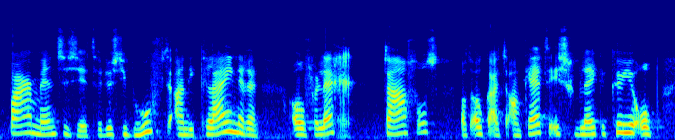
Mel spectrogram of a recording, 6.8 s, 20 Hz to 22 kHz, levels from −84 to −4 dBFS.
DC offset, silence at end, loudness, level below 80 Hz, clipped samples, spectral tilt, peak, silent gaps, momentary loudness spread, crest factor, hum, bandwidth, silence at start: under 0.1%; 0.25 s; -35 LUFS; -78 dBFS; under 0.1%; -5.5 dB/octave; -18 dBFS; none; 10 LU; 18 dB; none; 10 kHz; 0.1 s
